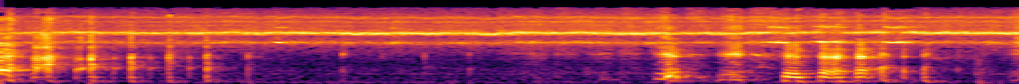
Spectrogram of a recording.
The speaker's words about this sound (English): My kettle is whistling.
